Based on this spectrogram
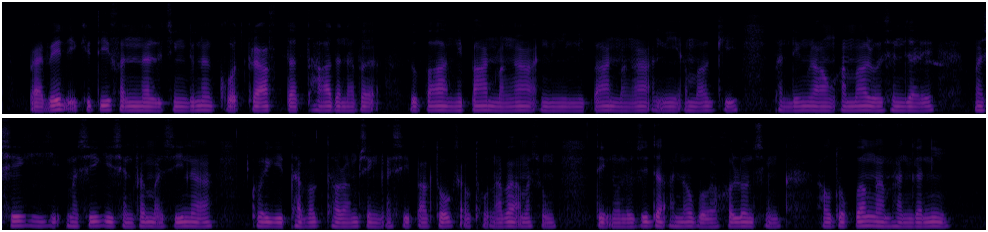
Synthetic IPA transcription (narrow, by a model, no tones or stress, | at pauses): pɾʔajbʱetḛkjutipʰɐnːɐlut͡ʃiŋdunɐko̰t̚kɾapʰtdɐtʰadɐnɐbɐlupanipanmɐŋaɐ̰ninipanmɐŋaʔɐ̰niʔɐ̰mɐɡipʰɐndiŋɾawŋɐmɐlojsend͡ʒɐɾemɐsmɐsiɡisenpʰɐmɐ̰sinɐkʰojɡitʰɐbɐk̚tʰɐwɾɐmsiŋɐ̰sipak̚tʰok̚sa̰wtʰok̚nɐbɐɐ̰mɐsuŋtek̚nolod͡ʒidɐʔɐnɐwbɐwakʰɐt̚lonsiŋhawdok̚pɐŋɐmɦɐnɡɐni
